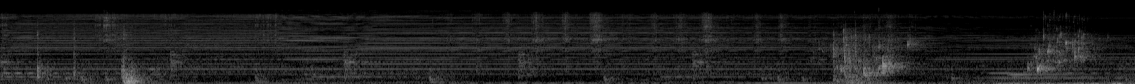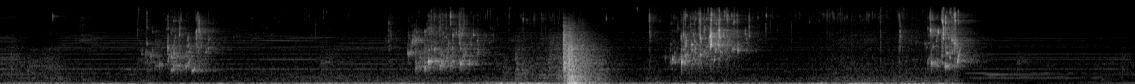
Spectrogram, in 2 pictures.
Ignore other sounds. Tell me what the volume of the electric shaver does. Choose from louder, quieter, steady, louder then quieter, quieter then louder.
quieter.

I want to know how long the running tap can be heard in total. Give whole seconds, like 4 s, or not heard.
13 s.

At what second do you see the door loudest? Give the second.
17 s.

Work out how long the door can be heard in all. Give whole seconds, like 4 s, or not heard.
3 s.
